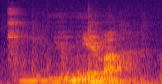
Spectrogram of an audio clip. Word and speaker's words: pneuma: Pneuma. – Can you spell it, please? – P-N-E-U-M-A. – Yes. It has a silent P at the beginning.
